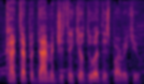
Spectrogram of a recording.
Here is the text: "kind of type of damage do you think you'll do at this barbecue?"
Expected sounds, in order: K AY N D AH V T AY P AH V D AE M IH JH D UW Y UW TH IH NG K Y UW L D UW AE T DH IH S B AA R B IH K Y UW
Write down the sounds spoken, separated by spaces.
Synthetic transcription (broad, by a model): K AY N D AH T AY P AH V D AE M IH JH Y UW TH IH NG K Y UW L D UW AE T DH IH S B AA R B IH K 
